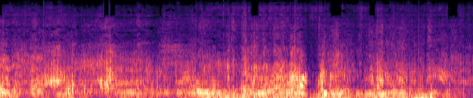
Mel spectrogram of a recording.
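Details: Lions fighting each other over a leopard: continuous harsh, rough roaring and growling with deep snarls, dense and unbroken throughout, briefly dipping near the middle before surging again.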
